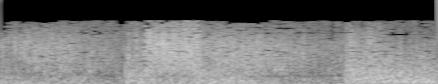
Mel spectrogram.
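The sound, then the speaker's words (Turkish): All of a ship's cannons firing in a dense, continuous rumbling roar that jumps louder twice, once after about a second and again near the end, with no voices. “Bütün toplar ateş! Ateş!”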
